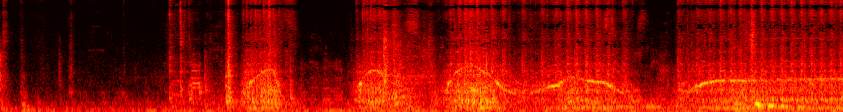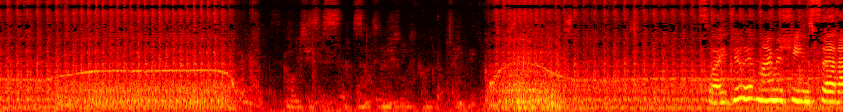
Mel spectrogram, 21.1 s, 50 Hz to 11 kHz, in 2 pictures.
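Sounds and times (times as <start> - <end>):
electric sewing machine stitching: 2.8 - 3.7, 4.4 - 13.8, 16.6 - 21.0.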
